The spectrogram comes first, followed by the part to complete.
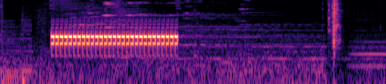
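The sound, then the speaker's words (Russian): A telephone rings with one loud burst of rapid, trilling electronic chirps lasting just over a second, as Morpheus calls Mr. Anderson in the film The Matrix, followed by quiet and a brief click a moment later. “А в «Матрице» с опозданием всего лишь на минуту Морфеус звонит мистеру Андерсону, которого отныне все будут называть совершенно другим именем.”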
